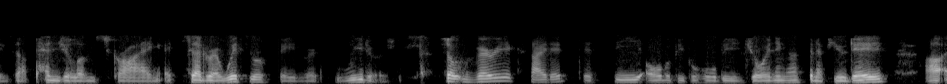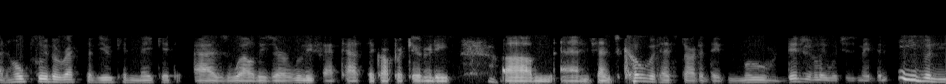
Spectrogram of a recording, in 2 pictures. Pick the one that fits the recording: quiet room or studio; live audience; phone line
phone line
